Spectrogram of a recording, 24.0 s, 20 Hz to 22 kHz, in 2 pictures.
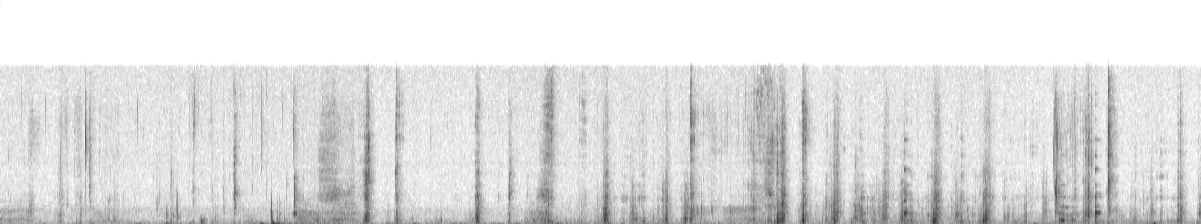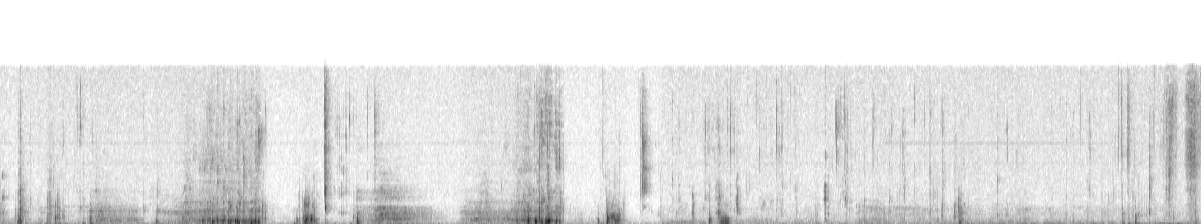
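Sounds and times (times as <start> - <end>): crisp chewing and crunching: 4.7 - 12.9, 17.3 - 24.0.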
